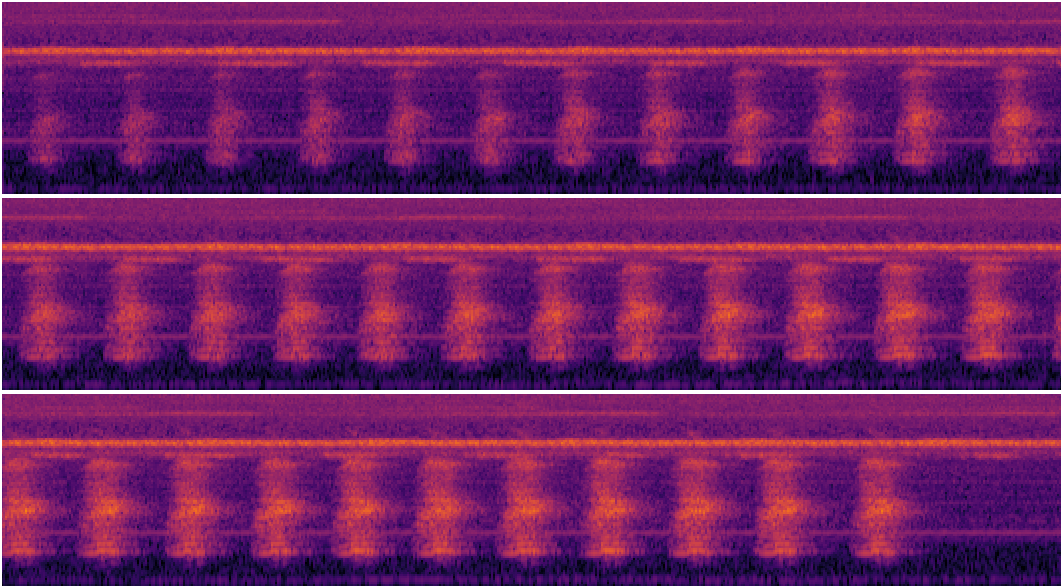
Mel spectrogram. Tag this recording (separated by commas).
Wild animals, Animal, Frog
